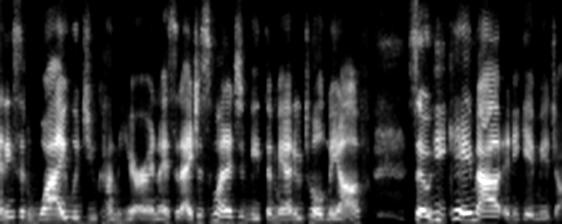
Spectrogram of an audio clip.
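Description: Talking at a very fast pace, a woman with an American accent uses a fairly low pitch. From Los Angeles, US. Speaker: dating coach and author. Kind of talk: interview.

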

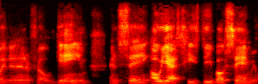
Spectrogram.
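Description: A man's normal speaking voice at medium pitch, with ordinary pitch variation and a moderate pace. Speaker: football film analyst. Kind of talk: podcast clip analysis.

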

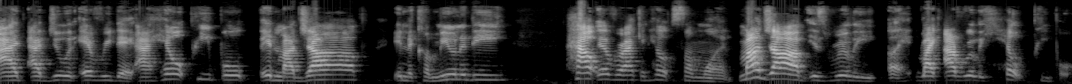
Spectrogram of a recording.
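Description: A woman with a medium pitch speaks with lively intonation. Her tone is bright and sharp. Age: 40s. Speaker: pageant contestant and diabetes advocate. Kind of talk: interview.

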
